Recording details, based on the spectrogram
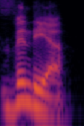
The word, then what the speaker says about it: Vindhya: Vendhaya? You just were tweeting about this. – Vindhya.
